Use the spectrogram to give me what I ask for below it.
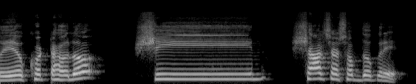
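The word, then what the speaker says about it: شين: তো এই অক্ষরটা হলো শিন। সার সার শব্দ করে 3 আলিফটা নিয়ে এই অক্ষরটা উচ্চারণ করতে হবে।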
